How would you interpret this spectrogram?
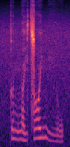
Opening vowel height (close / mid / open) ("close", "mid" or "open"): mid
